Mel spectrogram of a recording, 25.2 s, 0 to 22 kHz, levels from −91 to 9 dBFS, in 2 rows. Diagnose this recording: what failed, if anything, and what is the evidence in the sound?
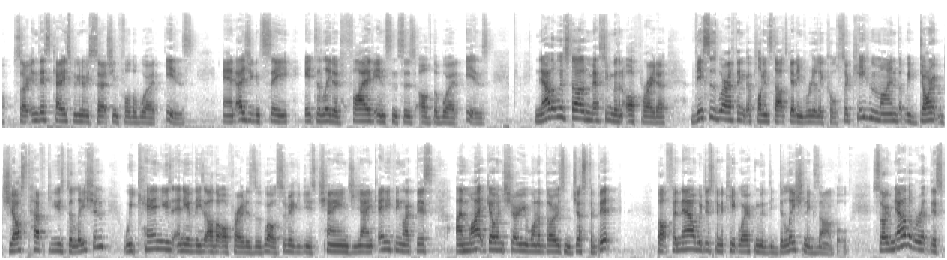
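Dropped buffer (overrun) at 8.22, 10.12, 22.34 and 23.14 s: jumps where the sound skips ahead, likely capture-driver buffers overwritten before being read.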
